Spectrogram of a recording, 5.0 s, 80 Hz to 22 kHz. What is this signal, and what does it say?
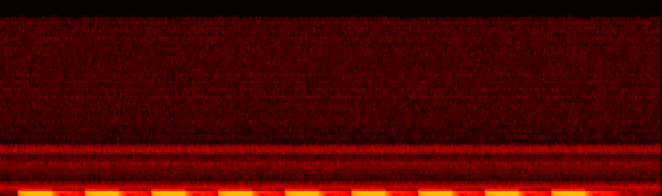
Telephone call progress tone (North American plan), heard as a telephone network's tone, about 480, 620 Hz, 0.25 s on and 0.25 s off, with room echo. Congestion tone.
